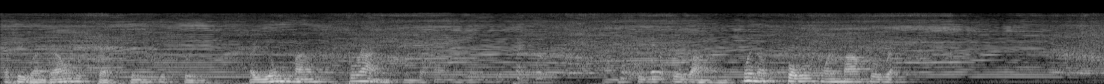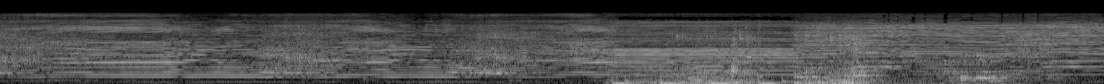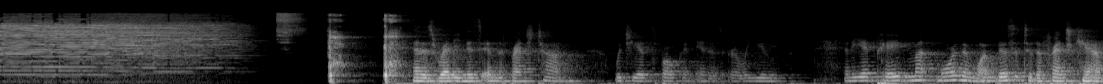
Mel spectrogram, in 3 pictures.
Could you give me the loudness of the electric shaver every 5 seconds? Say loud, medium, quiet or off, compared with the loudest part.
loud, loud, loud, loud, loud, off, off.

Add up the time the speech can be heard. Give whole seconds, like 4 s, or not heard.
16 s.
